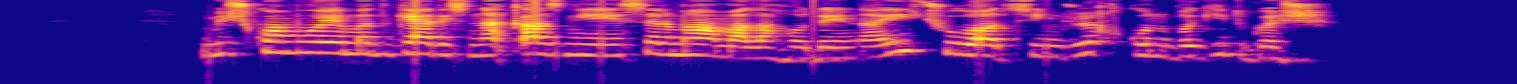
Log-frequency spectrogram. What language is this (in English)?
Svan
